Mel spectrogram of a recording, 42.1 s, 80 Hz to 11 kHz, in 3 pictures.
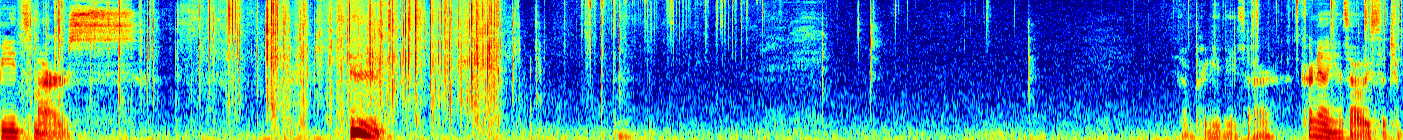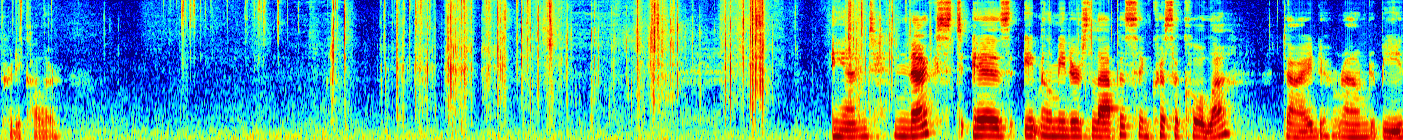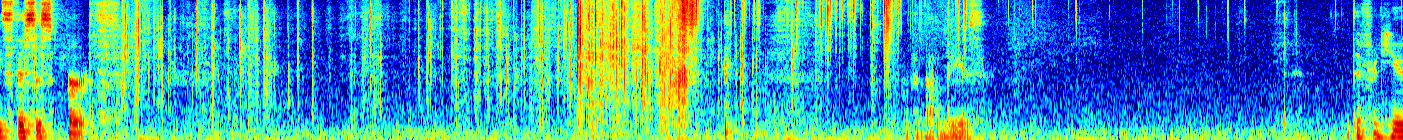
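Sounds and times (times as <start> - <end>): plastic packaging crinkling: 0.0 - 7.8, 12.4 - 14.6, 15.6 - 23.5, 28.9 - 38.9.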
